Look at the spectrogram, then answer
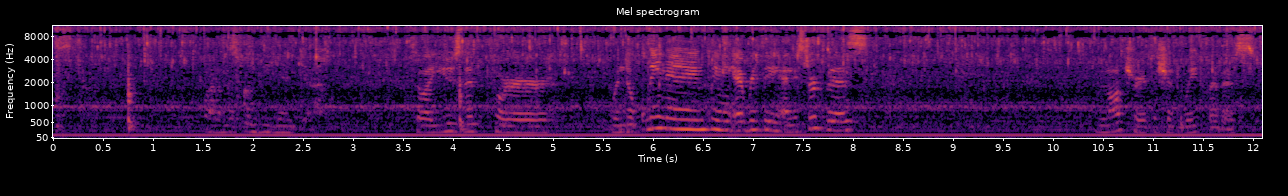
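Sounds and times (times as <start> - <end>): steady low hum: 0.0 - 12.0
water pouring into washing machine: 0.0 - 12.0.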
